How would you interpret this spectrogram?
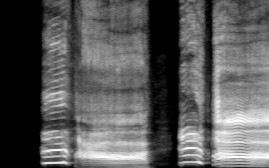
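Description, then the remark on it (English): A little gray donkey standing in front of a mill brays loudly in two rasping hee-haw cycles, each a short, higher-pitched squeal followed by a longer, harsh, lower groan, with a brief pause between them and no talking. “A little gray donkey was standing in front of the mill, crying out anxiously.”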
